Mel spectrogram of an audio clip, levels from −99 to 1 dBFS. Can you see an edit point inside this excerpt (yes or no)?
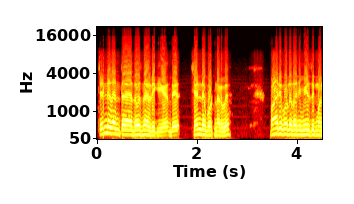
no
